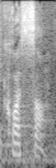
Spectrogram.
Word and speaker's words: croissants: But the S isn't pronounced. So it's un croissant, 6 croissants. Un panaché, 2 panachés.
